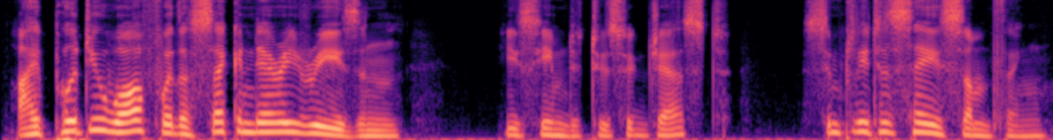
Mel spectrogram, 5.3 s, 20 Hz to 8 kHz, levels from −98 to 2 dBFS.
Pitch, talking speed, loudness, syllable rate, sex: 155 Hz, 180 wpm, -18 LUFS, 5.7 syllables/s, male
